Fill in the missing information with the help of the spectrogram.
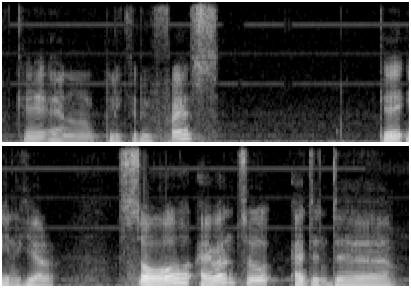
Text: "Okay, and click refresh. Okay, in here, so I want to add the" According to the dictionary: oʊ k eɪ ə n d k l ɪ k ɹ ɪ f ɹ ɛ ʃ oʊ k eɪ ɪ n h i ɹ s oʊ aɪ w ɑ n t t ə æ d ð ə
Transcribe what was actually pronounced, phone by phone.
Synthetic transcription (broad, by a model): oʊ k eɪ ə n k l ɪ k ɹ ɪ f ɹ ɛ s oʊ k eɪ ɪ n h i ɹ s oʊ aɪ w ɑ n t t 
